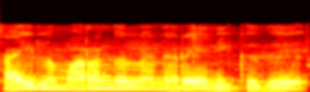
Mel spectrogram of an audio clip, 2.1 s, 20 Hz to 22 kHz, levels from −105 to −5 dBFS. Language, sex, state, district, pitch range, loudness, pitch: Tamil, male, Tamil Nadu, Kanyakumari, 135-170 Hz, -13 LUFS, 150 Hz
